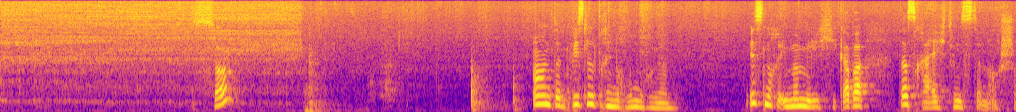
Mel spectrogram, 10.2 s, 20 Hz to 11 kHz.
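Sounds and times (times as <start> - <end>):
tap water running into a bowl of rice: 0.0 - 3.4
speech: 2.1 - 2.4, 5.4 - 6.8, 7.5 - 10.1.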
